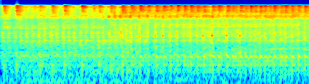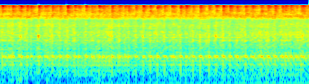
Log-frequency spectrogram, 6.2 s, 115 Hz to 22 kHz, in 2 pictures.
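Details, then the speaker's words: Kawasaki Ninja 150 RR two-stroke, warmed up, after cleaning dirty carburettor jets (pilot 25, main 270) that caused severe misfiring: rapid even firing, revs climb smoothly and responsively from low to high rpm; slight carb snoring without air filter. "sudah lebih enaknya lepas responsif RPM bawahnya juga enak"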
